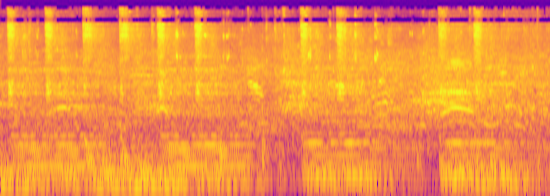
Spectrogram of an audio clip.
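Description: A basketball bounces on the hardwood court during live play, with short sneaker squeaks. Under it runs arena music with a heavy bass line, and crowd voices.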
